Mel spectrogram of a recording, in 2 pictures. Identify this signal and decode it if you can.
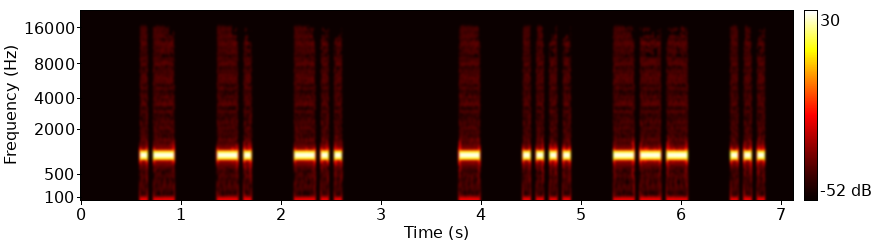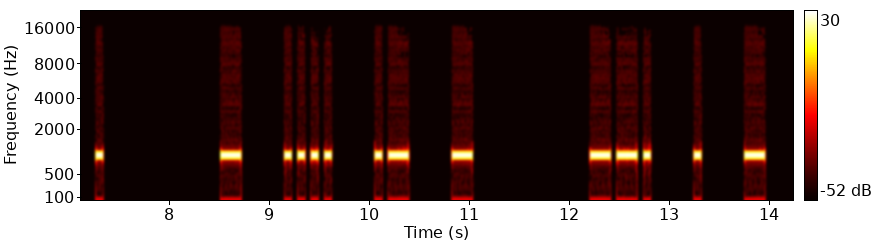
Morse code, heard as a keyed tone, about 18 wpm, spaced as for 12 wpm, 1000 Hz. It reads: AND THOSE THAT GET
